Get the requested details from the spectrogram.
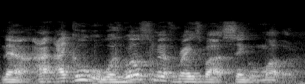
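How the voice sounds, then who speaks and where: A man's voice: mid-range voice, sing-song, a little fast. A man co-hosting a casual podcast, rambling with restarts and casual swearing. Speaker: podcast co-host. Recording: echoey room, distant dull mic, faint hum.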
